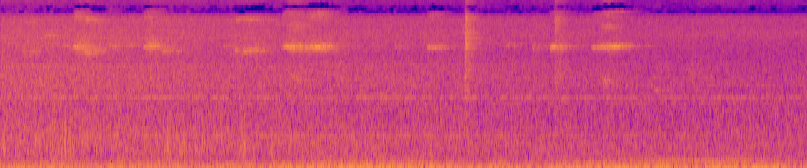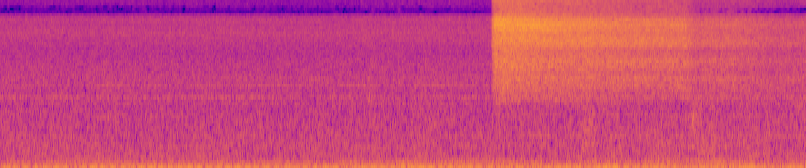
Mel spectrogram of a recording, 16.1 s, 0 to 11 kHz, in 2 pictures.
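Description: Sangi Railway 101-series electric train running, heard on board: a steady rumble of wheels and traction motors, with short high squeaks and a few clicks in the first six seconds. A hiss rises for about two seconds near the end.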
